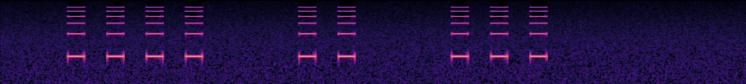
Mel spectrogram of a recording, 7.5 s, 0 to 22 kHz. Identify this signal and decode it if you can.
Beep code, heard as beeps from a small speaker, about 1400 Hz. 4-2-3. In Phoenix BIOS tables: gate A20 failure.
